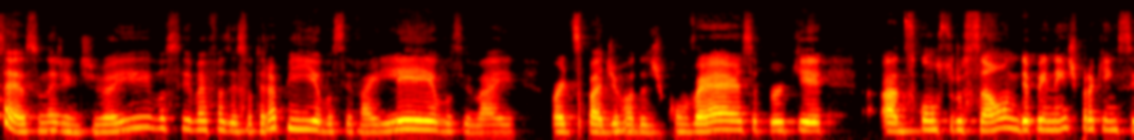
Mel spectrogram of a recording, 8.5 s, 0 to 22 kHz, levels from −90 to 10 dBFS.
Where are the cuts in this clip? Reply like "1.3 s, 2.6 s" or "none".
none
